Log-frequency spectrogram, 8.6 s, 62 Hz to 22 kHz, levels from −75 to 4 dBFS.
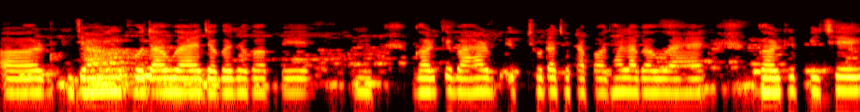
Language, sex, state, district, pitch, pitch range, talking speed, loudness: Hindi, female, Bihar, Vaishali, 185 Hz, 180-195 Hz, 140 wpm, -16 LUFS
